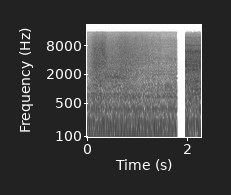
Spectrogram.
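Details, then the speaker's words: GM hydrogen fuel cell 2007 Chevrolet Equinox, just started and ready: steady airy hiss with faint scratchy squeak from the fuel cell taking in hydrogen plus some exhaust noise, no engine beat; normal running. "so the fuel cell does Make some noise it's not as quiet as you might think hear that little squeaking noise or little scratching noise and that's the fuel cell"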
